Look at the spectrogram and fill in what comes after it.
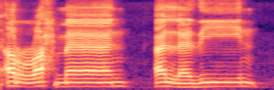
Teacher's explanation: Hamzah Wasl harus diucapkan 'a'. Ya. Namun, 'lam' diasimilasi. Karena itulah disebut 'idgham syamsi' atau 'lam syamsiyah'.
